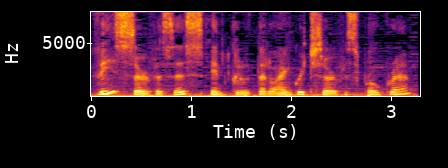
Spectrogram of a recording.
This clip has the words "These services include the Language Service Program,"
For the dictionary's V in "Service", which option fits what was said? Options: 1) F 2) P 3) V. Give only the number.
3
